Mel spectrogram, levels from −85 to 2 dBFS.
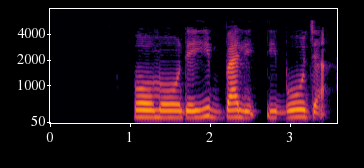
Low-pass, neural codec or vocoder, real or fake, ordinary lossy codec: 7.2 kHz; none; real; MP3, 24 kbps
